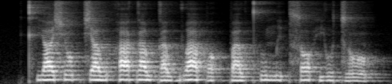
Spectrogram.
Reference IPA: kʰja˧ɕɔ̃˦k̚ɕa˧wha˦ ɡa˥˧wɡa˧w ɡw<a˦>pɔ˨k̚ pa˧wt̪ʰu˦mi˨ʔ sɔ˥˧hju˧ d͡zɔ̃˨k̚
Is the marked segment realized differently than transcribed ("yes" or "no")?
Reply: yes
